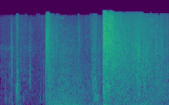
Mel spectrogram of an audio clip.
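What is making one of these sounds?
A sword swings with a swish.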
